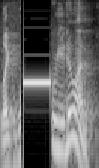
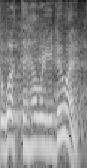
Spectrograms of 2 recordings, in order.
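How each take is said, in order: First: Said in the usual way. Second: Higher, pushed exasperated demand; retold exasperated question. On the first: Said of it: "Pardon me, I say f". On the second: Trainer retells scolding Brad, higher mock exasperation. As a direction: act out grilling the trainee, a mock angry snap. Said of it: "I said".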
